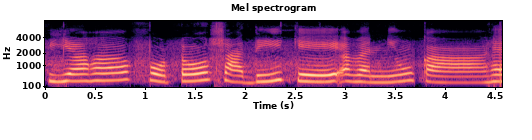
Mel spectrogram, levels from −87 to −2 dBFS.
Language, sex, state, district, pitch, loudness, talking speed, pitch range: Hindi, female, Madhya Pradesh, Dhar, 265 Hz, -13 LUFS, 90 wpm, 250-285 Hz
